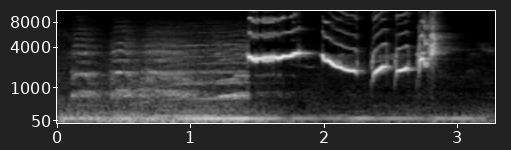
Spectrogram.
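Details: Orange-headed thrush song played as a lure to set kept birds singing: a harmonic crow-like tone at first, then loud clear whistled phrases, one long and slightly rising, followed by quick slurred and falling notes.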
